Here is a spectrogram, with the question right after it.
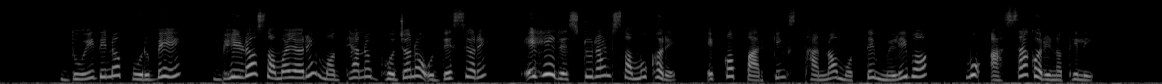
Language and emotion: Odia, surprised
